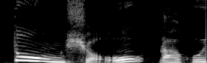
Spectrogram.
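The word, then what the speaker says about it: 动手: 시작하는 걸 얘기를 해요 똥 쇼라고 읽습니다 움직일 동자에 손 숫자가 들어갔네요 동쇼 한 번 더 똥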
